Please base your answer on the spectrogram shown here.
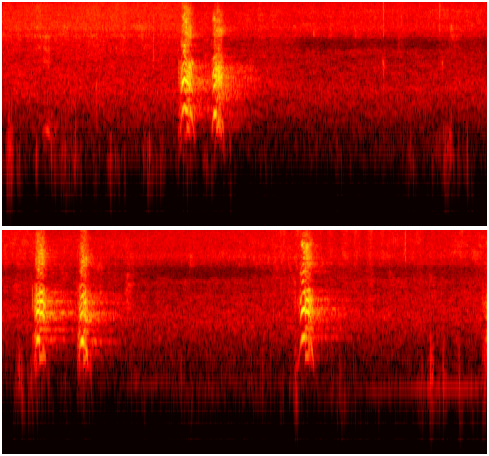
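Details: Trained guard dog guarding an item during a training exercise in Ha Tinh, Vietnam, barking in paired barks repeated every few seconds while a man shouts at it to go away.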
